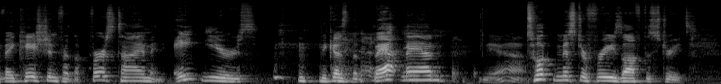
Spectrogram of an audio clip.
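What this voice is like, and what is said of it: Imitates another person's voice. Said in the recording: “That's not a very good... I took a stab at it for the first time... my Bob Hastings impression”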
